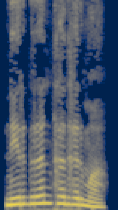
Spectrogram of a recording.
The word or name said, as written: ನಿರ್ಗ್ರಂಥಧರ್ಮ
